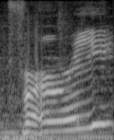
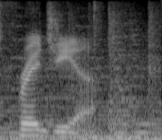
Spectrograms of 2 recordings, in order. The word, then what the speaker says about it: Phrygia: Furry? No, it's Phrygia.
